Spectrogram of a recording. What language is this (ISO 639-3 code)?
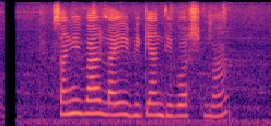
nep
